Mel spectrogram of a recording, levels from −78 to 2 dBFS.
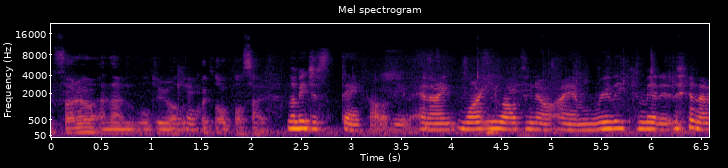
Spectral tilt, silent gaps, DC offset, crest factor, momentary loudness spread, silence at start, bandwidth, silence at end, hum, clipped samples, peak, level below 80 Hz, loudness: -6.5 dB/octave; none; under 0.1%; 16 dB; 11 LU; 0 s; 15.5 kHz; 0 s; none; under 0.1%; -12 dBFS; -56 dBFS; -29 LUFS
